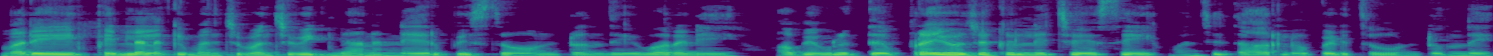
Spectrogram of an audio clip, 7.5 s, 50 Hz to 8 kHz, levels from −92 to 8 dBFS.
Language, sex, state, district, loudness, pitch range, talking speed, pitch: Telugu, female, Telangana, Nalgonda, -23 LUFS, 155-165 Hz, 120 wpm, 160 Hz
